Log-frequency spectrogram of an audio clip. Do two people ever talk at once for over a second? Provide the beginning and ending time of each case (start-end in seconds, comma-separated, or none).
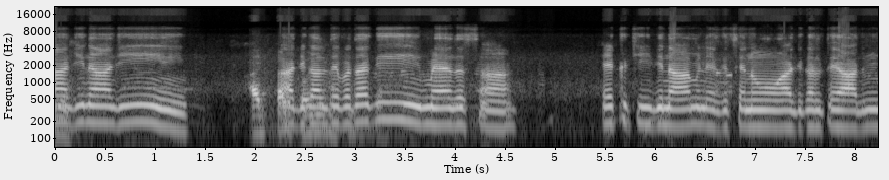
2.4-4.1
